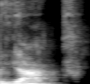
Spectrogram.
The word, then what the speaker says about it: hiato: Como é que você lê a palavra? Hiato. São 3 impulsos de voz, são 3 sílabas.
